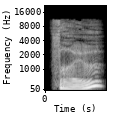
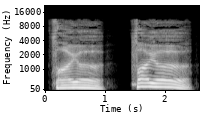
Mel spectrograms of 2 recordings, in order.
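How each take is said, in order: First: A puzzled creature asking one word; troll voice, questioning. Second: High, loud creature bellow of alarm; a troll yelling a warning; loud troll shout. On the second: Troll urgently warning Joshua. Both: Acted.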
